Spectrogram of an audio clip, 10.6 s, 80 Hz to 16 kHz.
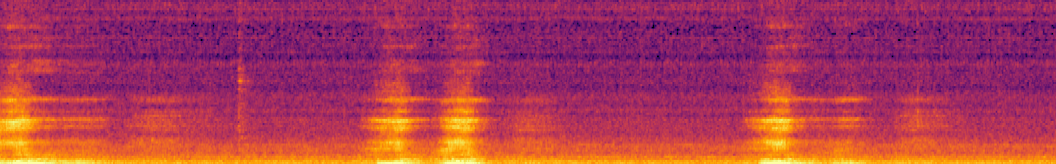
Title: Snoring sound … #4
